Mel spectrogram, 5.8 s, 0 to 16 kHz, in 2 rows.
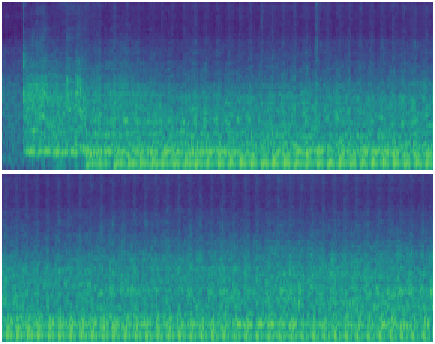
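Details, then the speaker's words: Suzuki Satria FU 150 checked before buying: quick start, then a steady, even idle thumping about three times a second with no rattles or misses; the engine sounds normal. "Terus kita cek dulu suara mesinnya ya, dia getar apa enggak gitu kan."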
